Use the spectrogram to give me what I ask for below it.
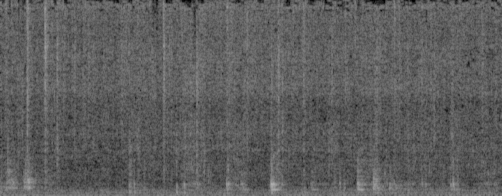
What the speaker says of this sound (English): Okay, the onions are nice and fried now, so next we're going to add the corn.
